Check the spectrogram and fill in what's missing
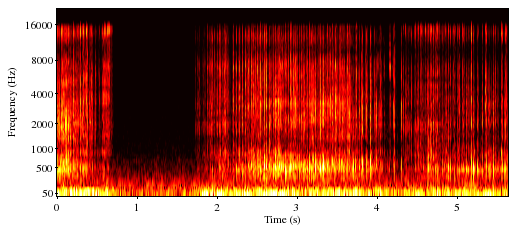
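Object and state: Glitter hard-case clutch being scratched.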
